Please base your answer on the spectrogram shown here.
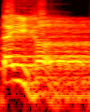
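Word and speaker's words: तैः: तैह, विसर्ग का उच्चारण भी अच्छे से करना है। तैह, तैह, तैह, ध्यान रखें आप।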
